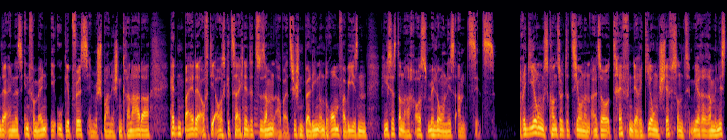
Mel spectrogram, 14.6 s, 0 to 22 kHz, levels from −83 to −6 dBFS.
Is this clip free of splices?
yes; 0 cuts

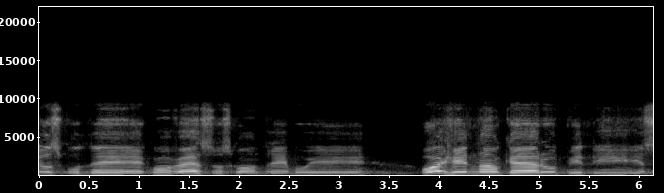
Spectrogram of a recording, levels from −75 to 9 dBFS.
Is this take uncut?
yes; 0 cuts

